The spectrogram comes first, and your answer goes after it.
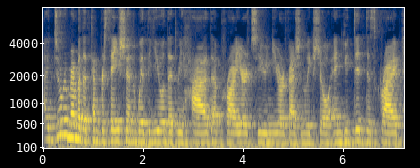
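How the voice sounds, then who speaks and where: With an American accent, a woman talks at a moderate pace in a fairly low pitch. Noticeable background noise and audible room echo fill the recording. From Los Angeles. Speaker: podcast host. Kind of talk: interview.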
